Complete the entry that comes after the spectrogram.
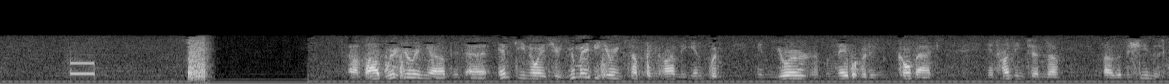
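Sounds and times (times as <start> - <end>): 
beep: 0.7 - 1.0
speech: 3.5 - 11.6.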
